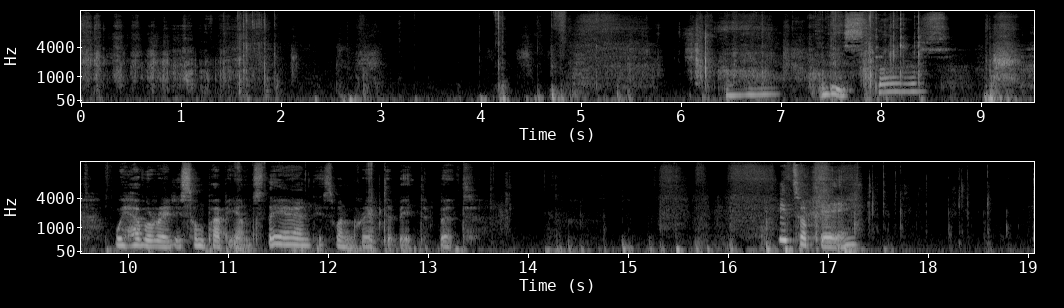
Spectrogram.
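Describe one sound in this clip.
A sticker is peeled off a paper backing sheet.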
